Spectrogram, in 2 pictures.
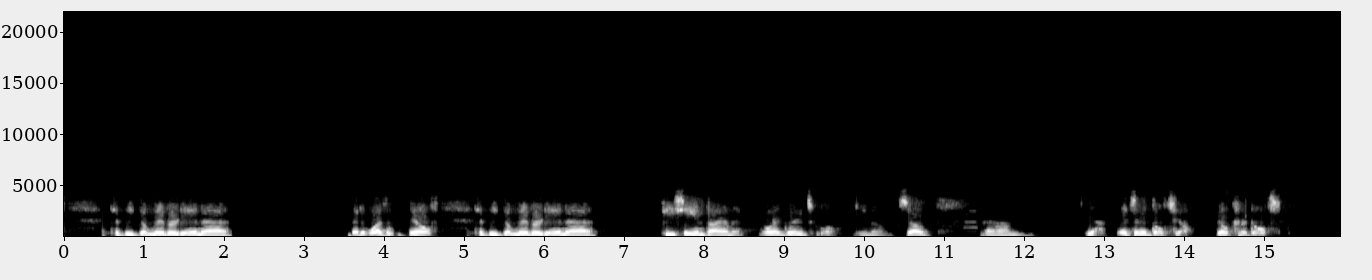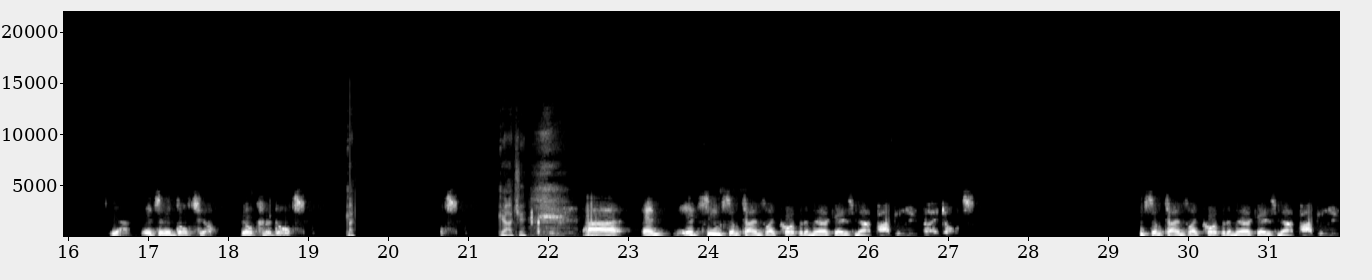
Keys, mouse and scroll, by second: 1.1 click, 2.0 space, 2.2 click, 3.4 click, 3.4 space, 5.8 ctrl+s, 8.6 click, 12.1-15.6 drag, 15.5 space, 16.0 ctrl+shift+Delete, 16.2 space, 17.3 click, 18.0-19.2 drag, 19.8 click, 20.5 click, 20.6 space, 21.8 click, 23.4 click, 25.2-26.8 drag, 27.4 click, 28.8 Delete, 29.2 click, 29.3 space, 29.8 click, 30.2 click, 30.8 click, 31.3 click.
